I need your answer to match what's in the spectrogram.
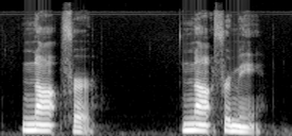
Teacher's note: phrase not for me here the t is followed by F I stop the air not and then without releasing go into the F sound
